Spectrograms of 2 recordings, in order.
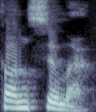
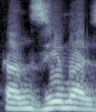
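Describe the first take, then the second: First: The middle consonant is an S sound. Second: The middle consonant is a Z sound. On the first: The speaker calls it right. "এস একেবারে সিঙ্গাপুরের এস, কনজিউমার এইভাবে বললে ভালো শুদ্ধ হয়" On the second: The speaker calls it wrong. "জিম্বাবুয়ের জেড"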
